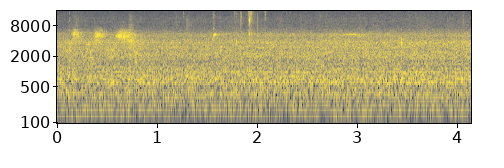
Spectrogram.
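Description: Portable air conditioner running with a steady, even rushing noise.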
